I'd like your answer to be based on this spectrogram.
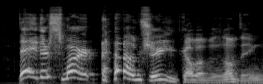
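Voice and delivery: patronizing, condescending, sing-song talking-down voice. Imagining how she would say it, mock-condescending. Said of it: "with some condescension in her voice".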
